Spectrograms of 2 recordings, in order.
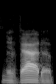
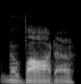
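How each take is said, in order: First: The middle vowel is not an 'ah' sound. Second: The middle vowel is an 'ah' sound. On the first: The speaker calls it right. "It's Nevada, by the way" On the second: The speaker calls it wrong. "It's not Nevada"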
